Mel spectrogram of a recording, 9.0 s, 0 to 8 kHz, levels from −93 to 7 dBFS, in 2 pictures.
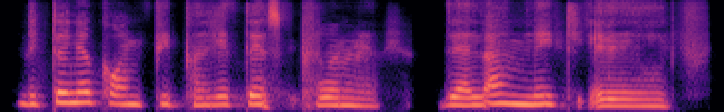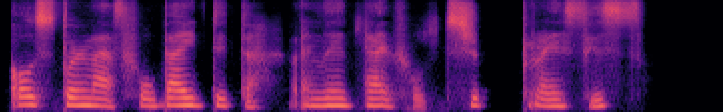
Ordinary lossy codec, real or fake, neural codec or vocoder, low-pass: none; fake; codec, 16 kHz, 0.5 kbps, FreqCodec, larger model; none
